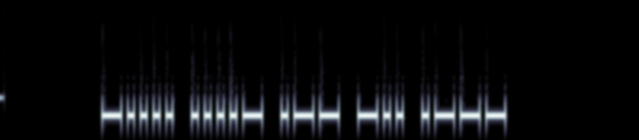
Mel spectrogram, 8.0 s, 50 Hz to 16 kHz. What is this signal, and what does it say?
Morse code, heard as a keyed tone, about 15 wpm, 700 Hz. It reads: 64WDJ
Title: Five Challenging Letter-Number Combinations 15wpm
